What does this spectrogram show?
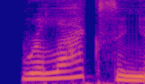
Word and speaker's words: relaxing: By the way, relaxing is a great word, but be careful with the pronunciation. Don't emphasize the "g" too much.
